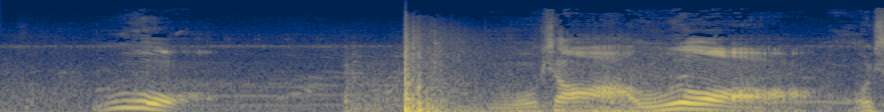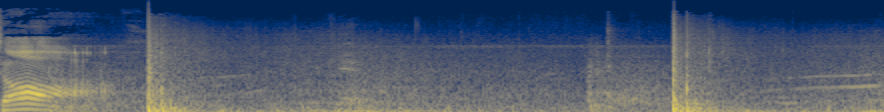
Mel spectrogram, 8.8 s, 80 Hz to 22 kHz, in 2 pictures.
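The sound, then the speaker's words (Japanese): Fireworks at the Katakai fireworks show, shell number 15 fired as a rapid-fire sequence, burst in quick succession, about five loud, sharp booms at irregular intervals, with excited voices calling out between the blasts. “おい、15弾も早打ち。ドーン。うわ、何発続くのこれ。”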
